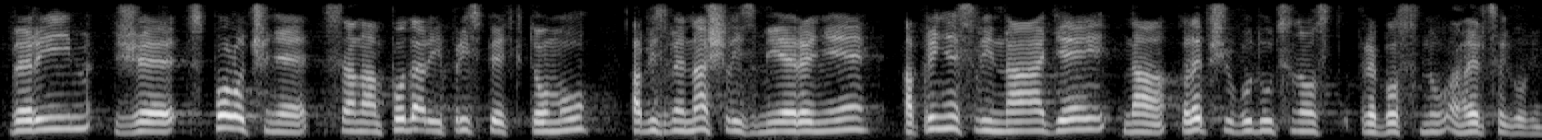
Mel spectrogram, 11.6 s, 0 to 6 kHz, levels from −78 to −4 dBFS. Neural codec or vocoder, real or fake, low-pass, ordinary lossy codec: codec, 16 kHz, 6 kbps, DAC; fake; 5.4 kHz; none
